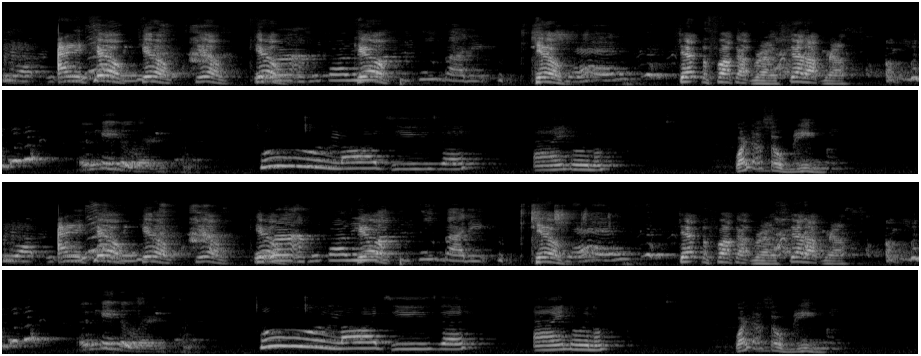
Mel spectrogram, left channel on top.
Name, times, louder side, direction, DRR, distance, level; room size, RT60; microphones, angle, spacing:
voice 1, 0.0-1.4 2.5-5.0 5.3-5.7 10.4-10.5 11.7-13.8 14.5-15.2, right 3 dB, 60° right, 0.7 m, -32 dB
voice 2, 0.6-1.7 1.9-2.2 2.5-2.8 3.6-3.8 5.3-5.6 6.8-8.4 16.5-17.4, left 3 dB, 25° left, 0.5 m, -27 dB
voice 3, 1.5-2.1 5.6-6.5 7.7-7.9 9.9-11.0, right 1 dB, 15° right, 5.4 m, -35 dB
voice 4, 8.8-9.6 10.5-10.6 11.1-11.2 16.8-17.6, left 2 dB, ahead, 1.5 m, -37 dB
19.5 x 7.4 x 3.5 m
head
